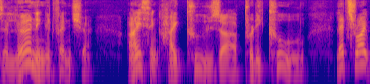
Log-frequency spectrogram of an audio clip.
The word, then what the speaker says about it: haiku: my cousin was saying I think you mean haiku Burnie a haiku not an H Q not invented by your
